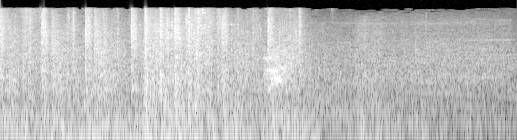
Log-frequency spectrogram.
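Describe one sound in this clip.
Rapid gunfire rattles and bangs loudly.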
